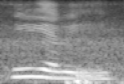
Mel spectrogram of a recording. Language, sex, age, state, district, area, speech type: Dogri, female, 60+, Jammu and Kashmir, Udhampur, rural, spontaneous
